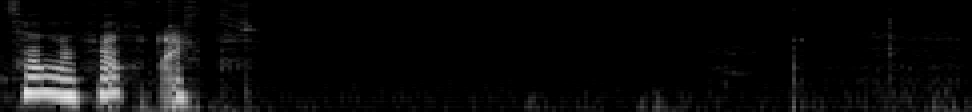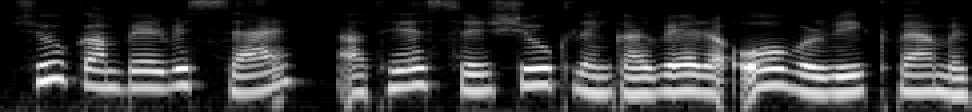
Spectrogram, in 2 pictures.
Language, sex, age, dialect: Faroese, female, 36-60, Norðurstreymoy/Eysturoy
